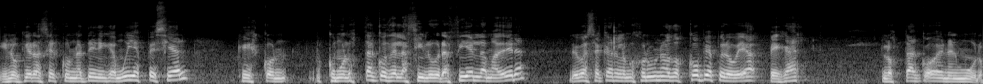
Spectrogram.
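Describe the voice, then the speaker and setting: A man's fairly high voice at a very fast pace, with ordinary pitch variation, very even loudness and long, frequent pauses. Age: 70s. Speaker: visual artist, muralist. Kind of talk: casual chat.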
